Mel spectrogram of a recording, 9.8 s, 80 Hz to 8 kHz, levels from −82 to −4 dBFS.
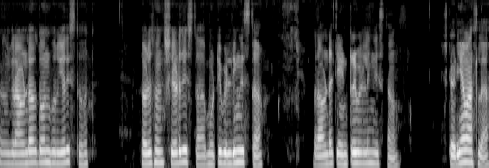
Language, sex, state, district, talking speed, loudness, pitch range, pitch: Konkani, male, Goa, North and South Goa, 90 wpm, -19 LUFS, 165-190 Hz, 180 Hz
